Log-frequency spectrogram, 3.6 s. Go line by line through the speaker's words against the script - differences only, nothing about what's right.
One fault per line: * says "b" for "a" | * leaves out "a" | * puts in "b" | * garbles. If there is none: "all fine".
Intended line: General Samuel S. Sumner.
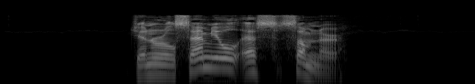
all fine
